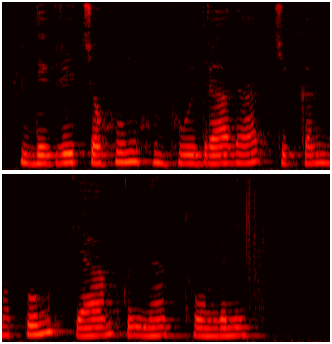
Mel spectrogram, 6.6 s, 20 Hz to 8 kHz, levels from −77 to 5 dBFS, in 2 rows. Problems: background sounds at intervals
